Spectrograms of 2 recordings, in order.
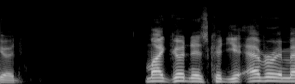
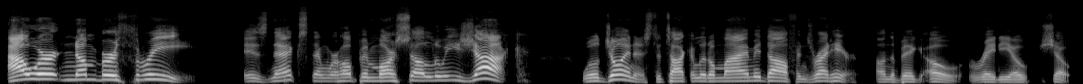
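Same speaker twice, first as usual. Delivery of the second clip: put-on old radio announcer; 5 semitones higher, 4 dB louder than usual. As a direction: boom it out like an old-time announcer. Host promo of next hour.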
